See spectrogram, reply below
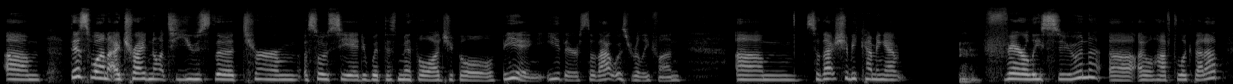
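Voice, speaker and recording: A woman with a fairly high-pitched voice speaks at a normal speed as a guest fiction writer in an interview. She is casual, rambling and self-deprecating.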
